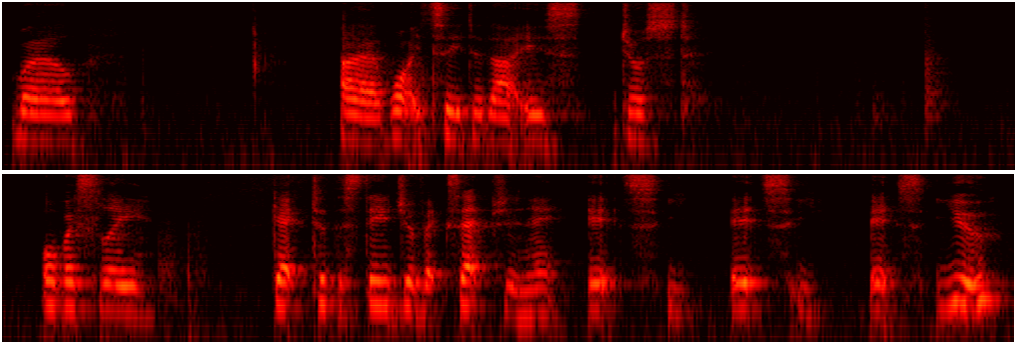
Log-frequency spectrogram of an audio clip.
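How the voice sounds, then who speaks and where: Medium in pitch and flat in delivery, she takes her time and pauses often. Outdoors on a sunny day, this woman in her thirties speaks emotionally and off the cuff in her personal vlog, sometimes laughing, and she stutters with blocks on first sounds.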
